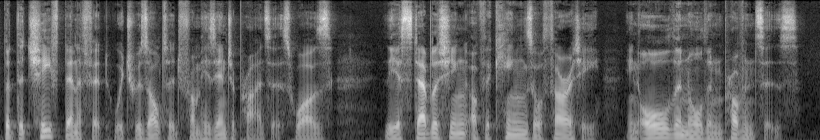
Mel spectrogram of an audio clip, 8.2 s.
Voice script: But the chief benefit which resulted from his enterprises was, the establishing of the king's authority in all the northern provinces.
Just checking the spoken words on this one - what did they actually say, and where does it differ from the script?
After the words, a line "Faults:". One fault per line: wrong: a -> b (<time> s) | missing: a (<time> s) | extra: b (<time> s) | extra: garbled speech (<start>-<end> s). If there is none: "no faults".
But the chief benefit which resulted from his enterprises was, the establishing of the king's authority in all the northern provinces.
Faults:
no faults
